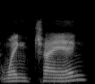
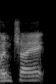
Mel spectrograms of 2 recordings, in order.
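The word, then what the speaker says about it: Weng-Chiang: mispronunciations. I've been figuring out how to say the talons of what is it? Wang Chiang. That's it. You got it. You got it. Wang Chiang.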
